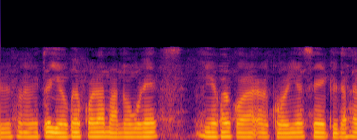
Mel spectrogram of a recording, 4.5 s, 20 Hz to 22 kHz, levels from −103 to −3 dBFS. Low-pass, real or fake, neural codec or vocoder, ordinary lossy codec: 5.4 kHz; fake; codec, 44.1 kHz, 3.4 kbps, Pupu-Codec; MP3, 48 kbps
